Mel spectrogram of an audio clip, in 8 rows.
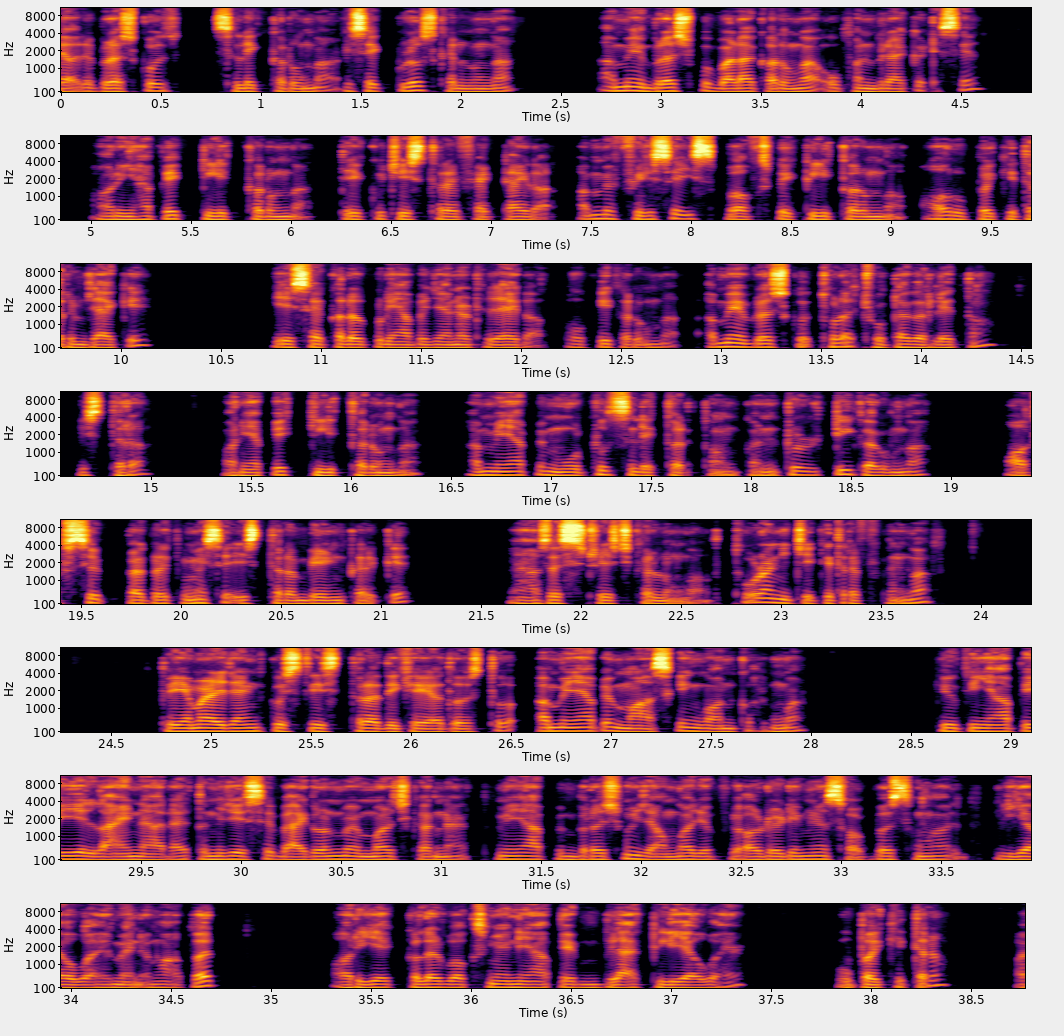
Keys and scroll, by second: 3.1 ], 13.9 [, 18.4 ctrl+t, 24.0 Return, 33.7 [.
